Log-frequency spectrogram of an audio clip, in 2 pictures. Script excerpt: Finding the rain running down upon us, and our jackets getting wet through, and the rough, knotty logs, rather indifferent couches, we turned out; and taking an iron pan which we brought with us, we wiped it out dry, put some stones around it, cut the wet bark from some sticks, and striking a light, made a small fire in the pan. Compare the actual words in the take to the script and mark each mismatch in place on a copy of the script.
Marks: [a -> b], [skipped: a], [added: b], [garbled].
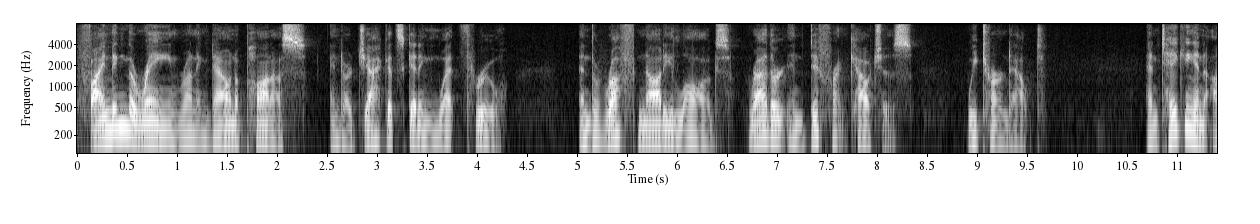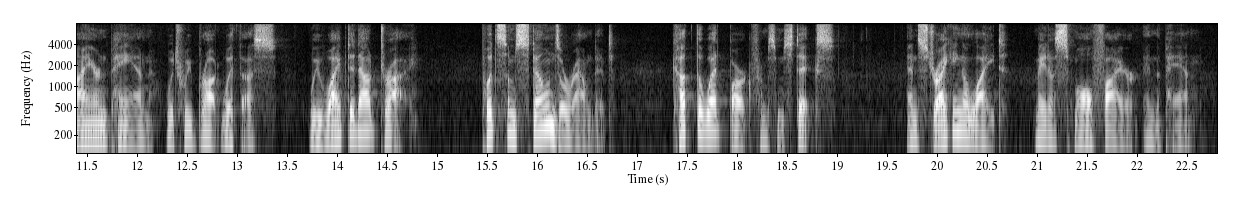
Finding the rain running down upon us, and our jackets getting wet through, and the rough, knotty logs, rather indifferent couches, we turned out; and taking an iron pan which we brought with us, we wiped it out dry, put some stones around it, cut the wet bark from some sticks, and striking a light, made a small fire in the pan.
